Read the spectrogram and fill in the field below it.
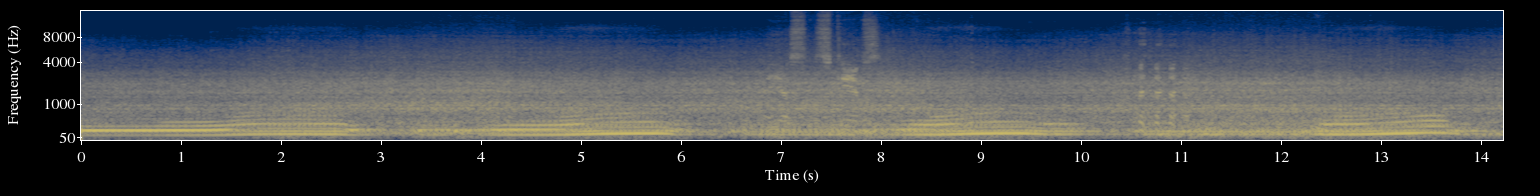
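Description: An Infiniti G35 coupe with an ISR blast pipe exhaust drives along, its engine droning steadily with rising and falling tones as it pulls through the gears, close and continuous with no talking.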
